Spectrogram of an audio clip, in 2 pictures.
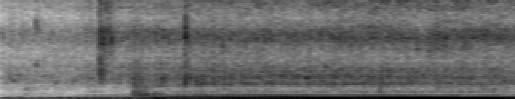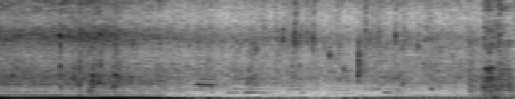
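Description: An engine running close by, growing louder to its peak about three seconds in and dying away quickly a little after five seconds, typical of a motorbike going past.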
